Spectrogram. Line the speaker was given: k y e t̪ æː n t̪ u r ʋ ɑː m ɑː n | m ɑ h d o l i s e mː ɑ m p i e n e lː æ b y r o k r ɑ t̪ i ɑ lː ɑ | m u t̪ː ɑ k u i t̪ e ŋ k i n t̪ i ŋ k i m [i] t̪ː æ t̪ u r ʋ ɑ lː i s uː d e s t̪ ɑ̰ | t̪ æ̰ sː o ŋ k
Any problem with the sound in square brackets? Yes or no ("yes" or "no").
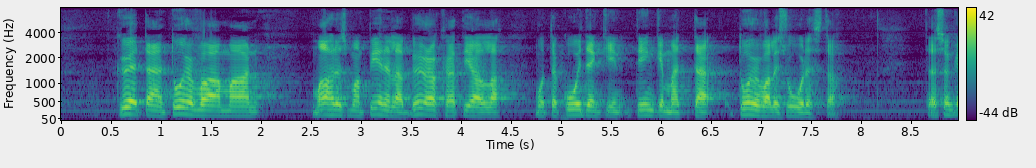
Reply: yes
